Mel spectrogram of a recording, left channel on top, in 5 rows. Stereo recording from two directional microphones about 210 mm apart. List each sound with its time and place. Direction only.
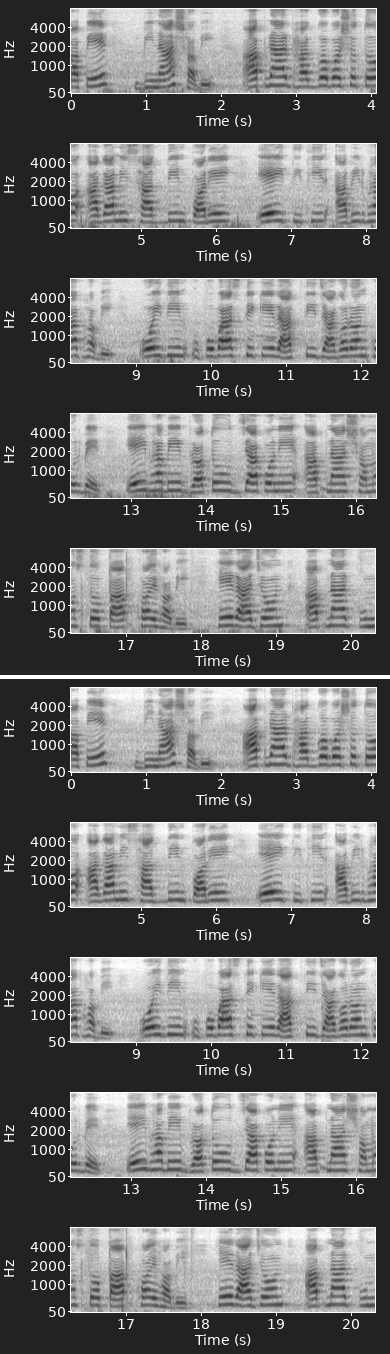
0.0 s speech: 5° left (ahead or behind)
